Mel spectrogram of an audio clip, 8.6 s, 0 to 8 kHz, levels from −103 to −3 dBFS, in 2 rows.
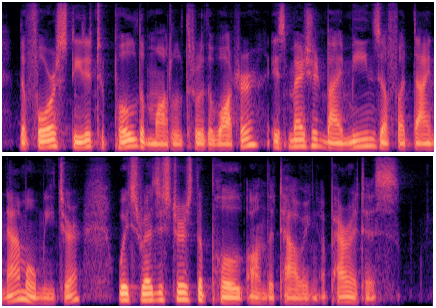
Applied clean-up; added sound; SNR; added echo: none; none; none; none.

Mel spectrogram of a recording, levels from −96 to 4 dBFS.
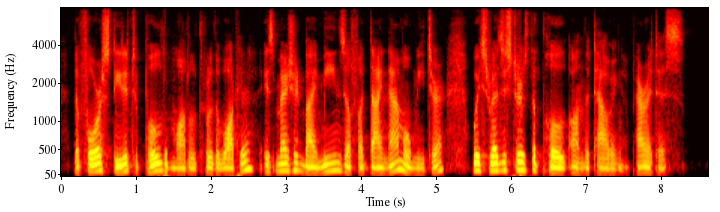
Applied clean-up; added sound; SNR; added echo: neural mask model DeepFilterNet 3.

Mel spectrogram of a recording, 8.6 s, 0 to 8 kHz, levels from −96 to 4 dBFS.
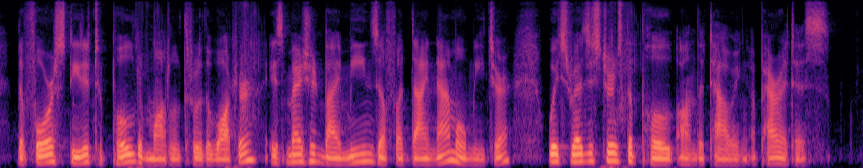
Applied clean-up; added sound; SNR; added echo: neural separator model SepFormer DNS4.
